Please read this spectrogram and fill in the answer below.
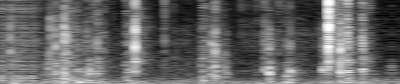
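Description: Faint crinkling and scattered small crackles of a resealable popcorn bag being handled and tugged at while it resists opening.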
